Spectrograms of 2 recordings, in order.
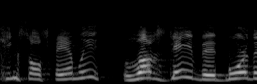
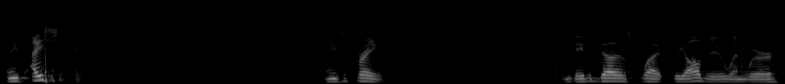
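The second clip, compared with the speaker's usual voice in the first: hushed sermon; 10 semitones lower, 9 dB quieter than usual. Acted. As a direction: draw the congregation in with a near-hushed voice. Sermon drops to intimate hush.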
